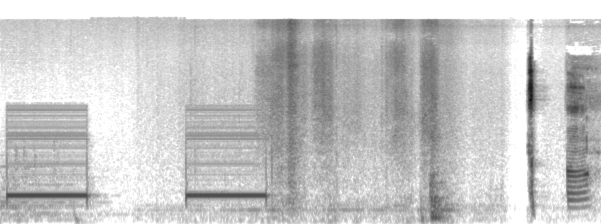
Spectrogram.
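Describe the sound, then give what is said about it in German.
Two long, steady telephone ringback tones sound about a second apart as someone at a desk at home phones a fellow researcher, followed by rustling handling noise, a sharp click as the line picks up, and a brief voice answering. “Ich telefoniere wieder”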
